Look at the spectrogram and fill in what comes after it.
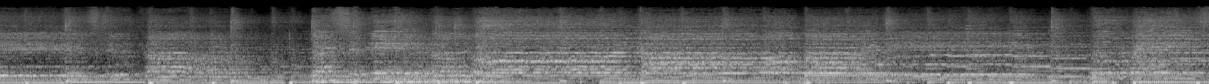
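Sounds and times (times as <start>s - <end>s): choir singing: 0.0s - 12.0s
instrumental accompaniment with bass: 0.0s - 12.0s.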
